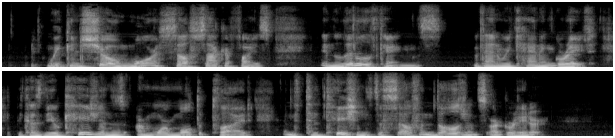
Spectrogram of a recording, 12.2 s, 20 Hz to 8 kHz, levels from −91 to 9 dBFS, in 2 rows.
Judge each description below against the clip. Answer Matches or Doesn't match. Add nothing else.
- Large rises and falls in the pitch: Doesn't match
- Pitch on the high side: Doesn't match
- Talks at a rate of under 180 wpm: Matches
